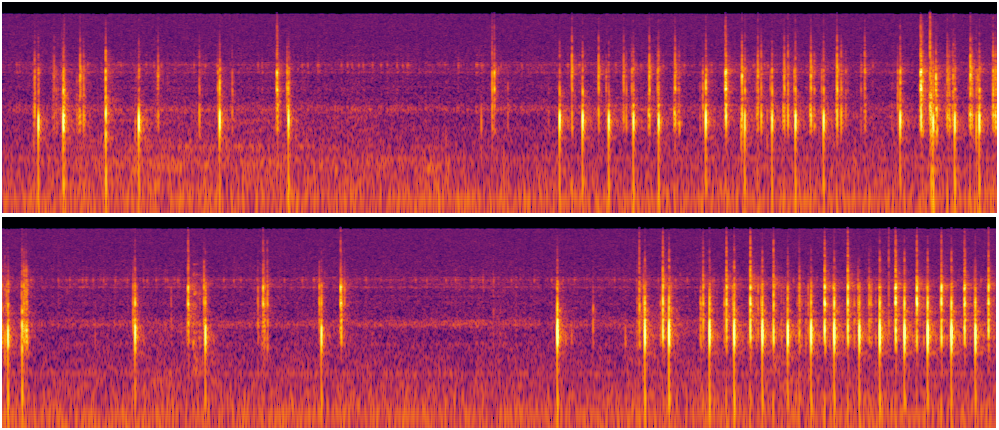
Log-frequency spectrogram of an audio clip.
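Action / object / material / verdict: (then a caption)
tap / plastic game controller / plastic / none. A thumb clicks the D-pad and fingertips press the face buttons of a hand-sized, hollow, grey plastic SNES game controller. Sharp, dry plastic clicks come in uneven bursts with short pauses, building to a dense, rapid flurry at the end. Each click is bright and snappy, with almost no low end and no ring.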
